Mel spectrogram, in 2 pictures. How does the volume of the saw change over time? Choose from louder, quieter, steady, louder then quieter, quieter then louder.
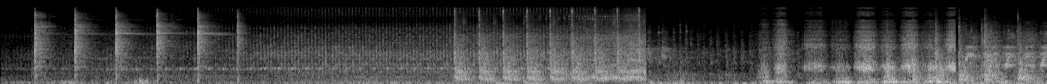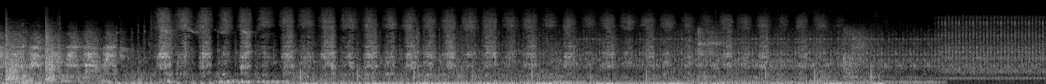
quieter.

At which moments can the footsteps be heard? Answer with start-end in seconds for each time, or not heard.
13.3-19.4.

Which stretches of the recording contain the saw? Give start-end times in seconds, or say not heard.
7.5-18.9.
